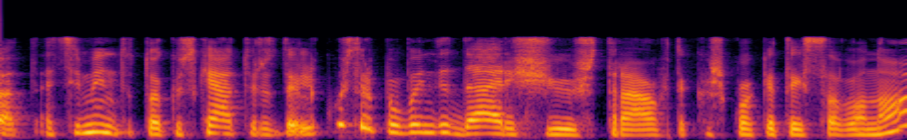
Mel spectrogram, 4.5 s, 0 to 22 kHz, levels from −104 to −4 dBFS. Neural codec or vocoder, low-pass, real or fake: none; 7.2 kHz; real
